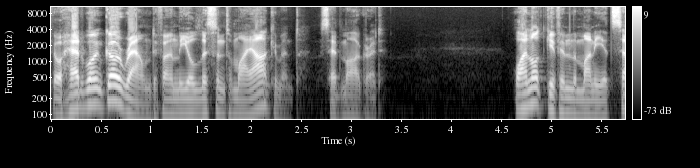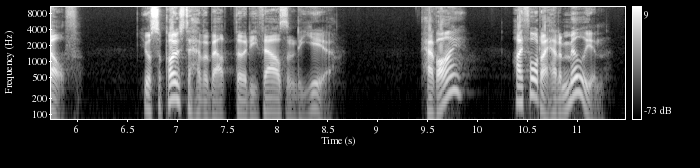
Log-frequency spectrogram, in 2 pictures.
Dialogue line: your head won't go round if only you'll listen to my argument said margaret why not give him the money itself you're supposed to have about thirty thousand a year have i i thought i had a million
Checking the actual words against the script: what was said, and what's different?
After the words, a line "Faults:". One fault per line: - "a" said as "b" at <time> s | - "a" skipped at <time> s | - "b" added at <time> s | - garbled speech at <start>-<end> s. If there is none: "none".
your head won't go round if only you'll listen to my argument said margaret why not give him the money itself you're supposed to have about thirty thousand a year have i i thought i had a million
Faults:
none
